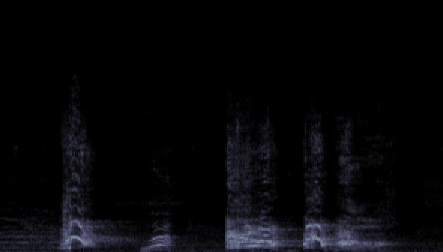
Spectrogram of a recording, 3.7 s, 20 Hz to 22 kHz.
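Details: Fudge, a pet Staffordshire Bull Terrier, enjoying the sun on Mother's Day, 26 March 2017, lets out a sharp bark, a short rising yip, then two more harsh barks close together.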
